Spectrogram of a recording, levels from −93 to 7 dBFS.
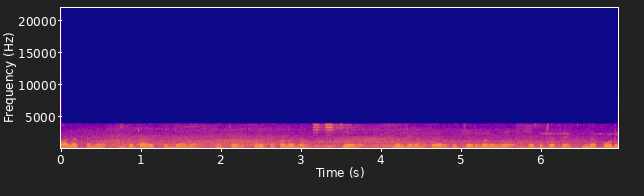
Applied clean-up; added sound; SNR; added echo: none; none; none; none.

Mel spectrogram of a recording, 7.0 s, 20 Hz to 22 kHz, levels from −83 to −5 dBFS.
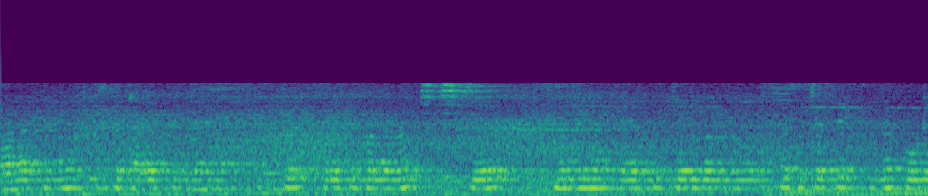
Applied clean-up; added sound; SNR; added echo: none; Plucked string instrument; 19 dB; reverberation time 0.8 s.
